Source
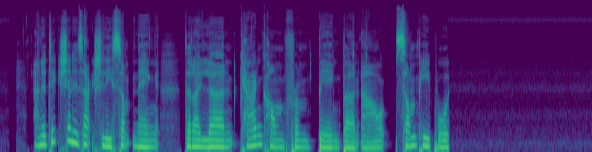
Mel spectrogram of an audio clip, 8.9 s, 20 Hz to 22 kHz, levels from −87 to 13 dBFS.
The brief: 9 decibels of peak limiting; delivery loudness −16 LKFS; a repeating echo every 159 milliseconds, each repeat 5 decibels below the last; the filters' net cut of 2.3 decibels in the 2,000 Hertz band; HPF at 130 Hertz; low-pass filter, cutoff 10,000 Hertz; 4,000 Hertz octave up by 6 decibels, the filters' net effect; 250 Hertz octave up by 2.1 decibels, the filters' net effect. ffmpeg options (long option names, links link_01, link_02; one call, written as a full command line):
ffmpeg -i in.wav -af "highpass=130,lowpass=10000,equalizer=frequency=250:width_type=o:gain=4,equalizer=frequency=2000:width_type=o:gain=-5,equalizer=frequency=4000:width_type=o:gain=8.5,alimiter=limit=-10dB:level=0:latency=1,aecho=1:1:159|318|477|636|795|954|1113:0.562|0.315|0.176|0.0988|0.0553|0.031|0.0173,volume=2.5dB" out.wav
